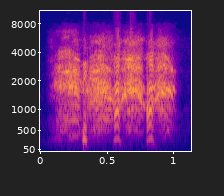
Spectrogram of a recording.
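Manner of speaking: short breathy laugh at his own story; real laugh. Real, not acted. Telling a prank story to a friend, a breathy laugh. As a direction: let a laugh burst out, no words.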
